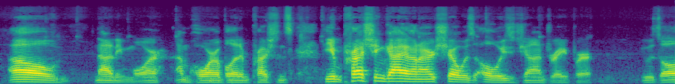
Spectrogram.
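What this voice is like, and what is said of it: Usual voice. Nothing is said of it.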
